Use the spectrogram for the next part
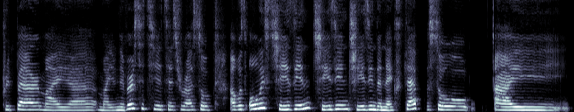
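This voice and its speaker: A woman's voice: fairly high pitch, a little slow, a little mellow. A young woman from Morocco, a guest in a casual interview, talking with many fillers and restarts. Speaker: guest, Ayurvedic practitioner.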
